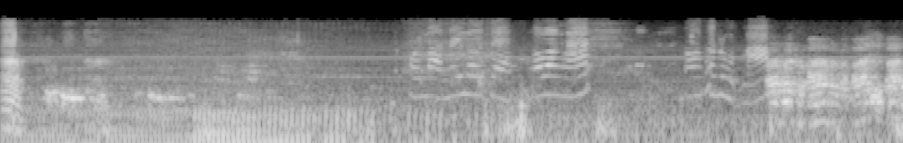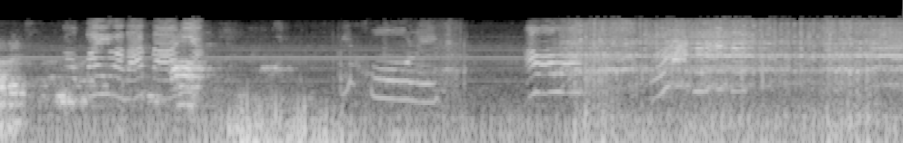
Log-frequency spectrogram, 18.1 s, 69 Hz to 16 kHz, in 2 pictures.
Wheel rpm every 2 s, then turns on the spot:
0, 0, 30, 0, 0, 0, 0, 80, 160.
none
